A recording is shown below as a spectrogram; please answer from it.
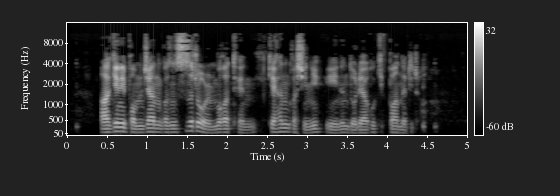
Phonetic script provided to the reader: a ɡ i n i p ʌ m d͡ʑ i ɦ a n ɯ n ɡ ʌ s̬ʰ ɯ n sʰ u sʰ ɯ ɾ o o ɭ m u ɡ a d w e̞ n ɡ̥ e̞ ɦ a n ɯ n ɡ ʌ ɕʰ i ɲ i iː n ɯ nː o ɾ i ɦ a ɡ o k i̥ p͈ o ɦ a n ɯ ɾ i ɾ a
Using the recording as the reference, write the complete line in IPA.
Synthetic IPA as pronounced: a ɡ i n i p ʌ m d͡ʑ i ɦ a n ɯ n ɡ ʌ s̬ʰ ɯ n sʰ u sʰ ɯ ɾ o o ɭ m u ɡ a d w e̞ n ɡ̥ e̞ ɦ a n ɯ n ɡ ʌ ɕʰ i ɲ i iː n ɯ nː o ɾ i ɦ a ɡ o k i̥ p͈ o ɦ a n ɯ ɾ i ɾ a

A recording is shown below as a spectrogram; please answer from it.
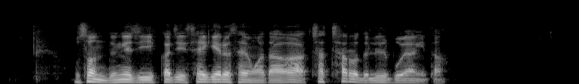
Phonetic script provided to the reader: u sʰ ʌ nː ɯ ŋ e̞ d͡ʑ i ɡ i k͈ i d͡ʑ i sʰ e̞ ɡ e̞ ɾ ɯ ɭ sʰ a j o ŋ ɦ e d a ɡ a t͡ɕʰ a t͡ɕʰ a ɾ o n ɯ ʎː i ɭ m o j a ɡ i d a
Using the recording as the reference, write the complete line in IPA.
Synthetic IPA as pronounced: u sʰ ʌ nː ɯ ŋ e̞ d͡ʑ i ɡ i k͈ a d͡ʑ i sʰ e̞ ɡ e̞ ɾ ɯ ɭ sʰ a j o ŋ ɦ a d a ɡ a t͡ɕʰ a t͡ɕʰ a ɾ o n ɯ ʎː i ɭ m o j a ŋ i d a

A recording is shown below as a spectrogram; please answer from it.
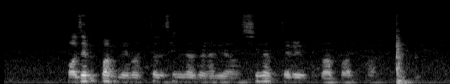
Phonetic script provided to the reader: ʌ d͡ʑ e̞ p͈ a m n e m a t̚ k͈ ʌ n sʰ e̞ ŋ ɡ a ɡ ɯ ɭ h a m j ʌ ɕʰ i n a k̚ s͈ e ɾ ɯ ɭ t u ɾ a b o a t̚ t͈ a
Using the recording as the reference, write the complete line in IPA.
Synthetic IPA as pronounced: ʌ d͡ʑ e̞ p͈ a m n e m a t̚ t͈ ʌ n sʰ e̞ ŋ ɡ a ɡ ɯ ɭ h a m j ʌ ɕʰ i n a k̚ t͈ e ɾ ɯ ɭ t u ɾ a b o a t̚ t͈ a

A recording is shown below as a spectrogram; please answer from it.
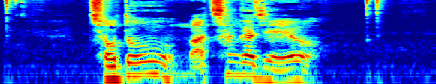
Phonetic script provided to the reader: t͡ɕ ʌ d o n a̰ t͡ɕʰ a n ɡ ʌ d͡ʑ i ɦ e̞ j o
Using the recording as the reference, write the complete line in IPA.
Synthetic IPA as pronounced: t͡ɕ ʌ d o m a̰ t͡ɕʰ a n ɡ a d͡ʑ i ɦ e̞ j o

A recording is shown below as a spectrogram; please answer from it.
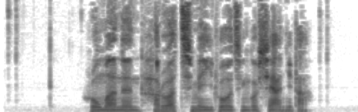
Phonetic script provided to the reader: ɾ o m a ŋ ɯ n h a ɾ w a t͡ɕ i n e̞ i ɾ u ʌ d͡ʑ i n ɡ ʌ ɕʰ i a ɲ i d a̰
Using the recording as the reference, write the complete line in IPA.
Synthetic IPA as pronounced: ɾ o m a n ɯ n h a ɾ u a t͡ɕʰ i m e̞ i ɾ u ʌ d͡ʑ i n ɡ ʌ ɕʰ i a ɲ i d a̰

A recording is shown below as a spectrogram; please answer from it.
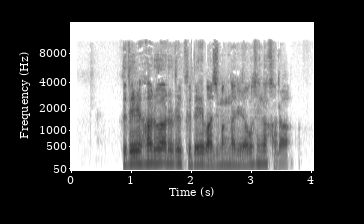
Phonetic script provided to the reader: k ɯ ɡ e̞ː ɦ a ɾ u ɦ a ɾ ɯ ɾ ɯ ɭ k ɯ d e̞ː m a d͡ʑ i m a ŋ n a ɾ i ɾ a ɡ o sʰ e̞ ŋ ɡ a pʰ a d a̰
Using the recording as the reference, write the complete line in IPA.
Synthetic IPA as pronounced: k ɯ d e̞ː ɦ a ɾ u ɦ a ɾ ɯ ɾ ɯ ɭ k ɯ d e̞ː m a d͡ʑ i m a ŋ n a ɾ i ɾ a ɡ o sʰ e̞ ŋ ɡ a kʰ a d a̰

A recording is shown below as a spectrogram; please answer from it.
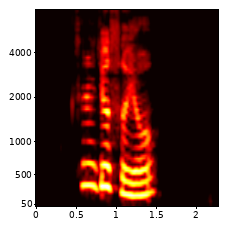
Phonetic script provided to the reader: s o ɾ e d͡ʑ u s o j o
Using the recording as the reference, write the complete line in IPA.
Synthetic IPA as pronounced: s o ɾ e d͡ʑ o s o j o

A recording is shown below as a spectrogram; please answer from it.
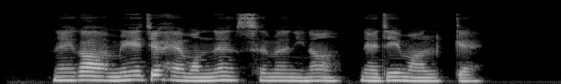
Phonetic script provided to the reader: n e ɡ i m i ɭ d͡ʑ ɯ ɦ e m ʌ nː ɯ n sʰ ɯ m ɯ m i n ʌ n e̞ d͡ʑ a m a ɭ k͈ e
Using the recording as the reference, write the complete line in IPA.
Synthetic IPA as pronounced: n e ɡ a m i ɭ d͡ʑ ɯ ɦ e m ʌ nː ɯ n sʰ ɯ m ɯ ɲ i n a n e̞ d͡ʑ i m a ɭ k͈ e

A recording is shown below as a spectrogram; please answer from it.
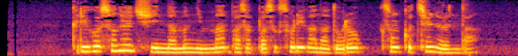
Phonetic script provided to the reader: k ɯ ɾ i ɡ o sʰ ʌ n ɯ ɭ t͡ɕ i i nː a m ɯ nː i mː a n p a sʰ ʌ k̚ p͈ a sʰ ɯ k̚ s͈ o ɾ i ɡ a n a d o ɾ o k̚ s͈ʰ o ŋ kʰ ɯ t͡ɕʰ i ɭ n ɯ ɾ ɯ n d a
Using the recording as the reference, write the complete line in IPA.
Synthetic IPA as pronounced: k ɯ ɾ i ɡ o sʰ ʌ n ɯ ɭ t͡ɕ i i nː a m ɯ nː i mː a n p a sʰ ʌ k̚ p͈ a sʰ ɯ k̚ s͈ o ɾ i ɡ a n a d o ɾ o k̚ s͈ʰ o ŋ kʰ ɯ t͡ɕʰ i ɭ n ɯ ɾ ɯ n d a

